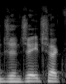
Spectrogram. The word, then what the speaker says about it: Jędrzejczyk: And I saw you guys watch the one for the Joanna Jędrzejczyk fight. I know I just butchered her name. – Gesundheit. – But, yeah, man, I saw You said that pretty well.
